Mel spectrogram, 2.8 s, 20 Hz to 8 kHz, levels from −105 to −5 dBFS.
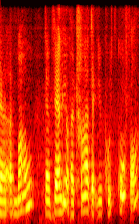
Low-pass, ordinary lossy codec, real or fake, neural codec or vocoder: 7.2 kHz; none; fake; codec, 16 kHz in and 24 kHz out, 0.6 kbps, FireRedTTS-2 codec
